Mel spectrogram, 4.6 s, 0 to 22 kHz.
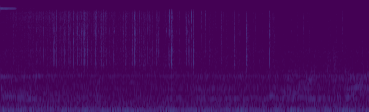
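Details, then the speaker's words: Sony KV-13VM42 TV being powered down: faint fizzing crackles fade away over a thin steady tone. Normal high-voltage discharge crackle, showing the flyback has a discharge resistor. "as I power this unit down you can hear the crackle of the high voltage fade away and that tells me that this flyback has a discharge resistor in it"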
